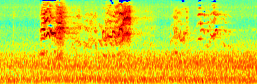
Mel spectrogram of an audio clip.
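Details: Feeding high in a flowering bottlebrush tree, a flock of rainbow lorikeets gives two loud, rasping screech bursts followed by softer, lower chatter.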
